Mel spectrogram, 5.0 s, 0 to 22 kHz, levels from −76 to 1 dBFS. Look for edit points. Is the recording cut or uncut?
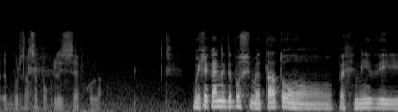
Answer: uncut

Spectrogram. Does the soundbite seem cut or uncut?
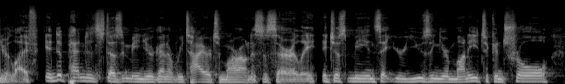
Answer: uncut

